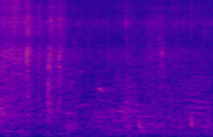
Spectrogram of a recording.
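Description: Large green wrapping leaves being handled and folded over a metal tray, with a sharp click at the start and light crinkling and tapping after it.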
